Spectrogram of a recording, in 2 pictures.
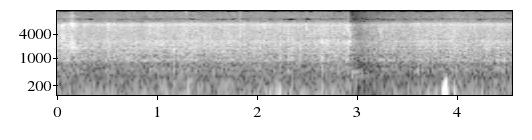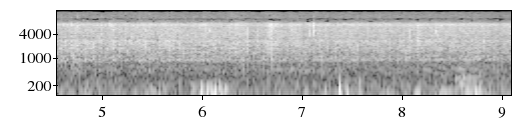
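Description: Turkey breast chunks sizzling steadily as they fry in hot oil in a cast-iron Dutch oven, while tongs press the meat down. A few dull low thumps come through the sizzle.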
